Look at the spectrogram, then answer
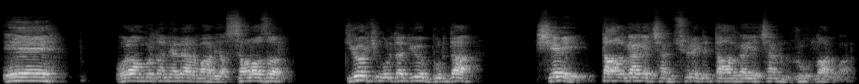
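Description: A man acting out a comic make-believe adventure, excitable and slangy, often yelping and crying out. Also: fairly high pitch, normal speed. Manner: excitable, yelps and cries out often; slangy, rough-edged street talk. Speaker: vlogger. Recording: echoey room, far from the mic.

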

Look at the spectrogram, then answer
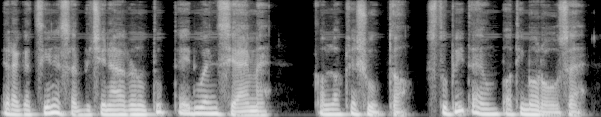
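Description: A man reads a classic short story aloud, calm and unhurried. His voice is very dark and husky, at a middle pitch. The sound is dry and close to the mic. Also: dry recording. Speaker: audiobook reader. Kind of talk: literary narration.

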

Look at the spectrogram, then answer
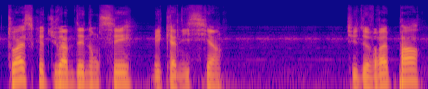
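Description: A man's voice: medium pitch, normal speed, a bit bright, faint music behind. A man hosts a video game let's play and keeps up a casual running commentary. He jokes as he goes and reads the game's dialogue and news text aloud.

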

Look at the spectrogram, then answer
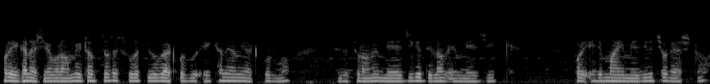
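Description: A man's voice: a little high, completely flat delivery, rapid-fire. A man walking viewers through an app step by step in a casual tutorial, with many hesitant fillers. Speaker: tutorial presenter. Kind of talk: casual screen-recorded tutorial. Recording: tinny phone-like sound.

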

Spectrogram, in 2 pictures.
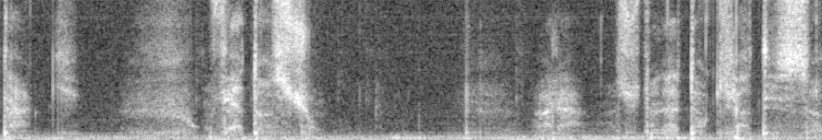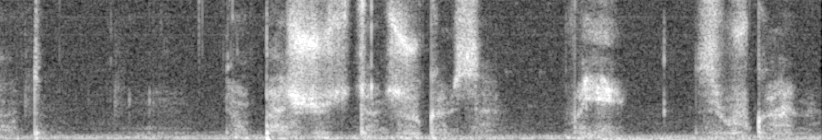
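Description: A young man whispering ASMR game commentary softly and close, right in the listener's ear. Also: moderate pace, pauses often. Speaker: game streamer. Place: small room at home, indoors.

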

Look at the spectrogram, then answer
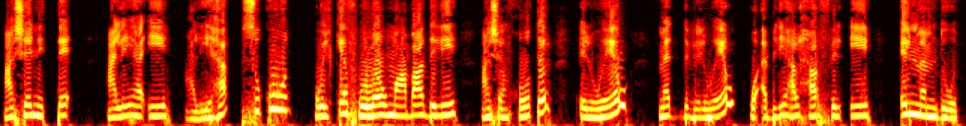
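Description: A woman's voice: lowish voice, animated, fast talker, a little mellow, no room sound, poor audio. A woman with an Egyptian Arabic accent teaching a kindergarten spelling lesson, asking the children questions and answering them herself.

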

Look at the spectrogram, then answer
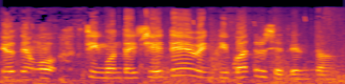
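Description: Spanish woman gamer on voice chat, lively callouts, a bit high, clicks and game noise behind. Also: moderate pace. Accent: Spain Spanish. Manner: excited bursts of callouts. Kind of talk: casual gaming chat with teammates.

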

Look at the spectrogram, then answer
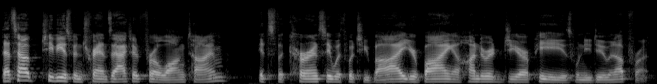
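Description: A man's voice: medium pitch, a little fast, bright, forceful tone, clean tone. A man in his thirties giving a conversational conference keynote from a stage podium, sometimes repeating words as he restarts a phrase. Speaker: keynote speaker. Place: dark auditorium stage. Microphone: podium gooseneck mic.

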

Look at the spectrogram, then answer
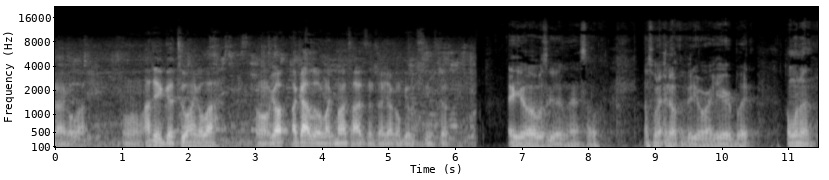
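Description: A man's voice: deep voice, background noise. Young man, laid-back slangy vlog chat. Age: young adult. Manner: laid-back slangy talk, drifting soft and reflective. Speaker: vlogger. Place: quiet indoor room, an old church. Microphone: phone camera held close.

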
